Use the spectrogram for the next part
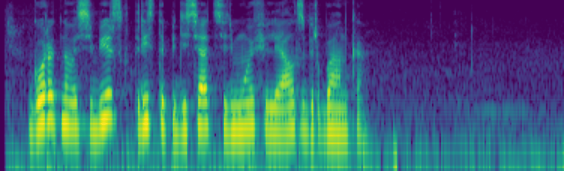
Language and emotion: Russian, neutral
